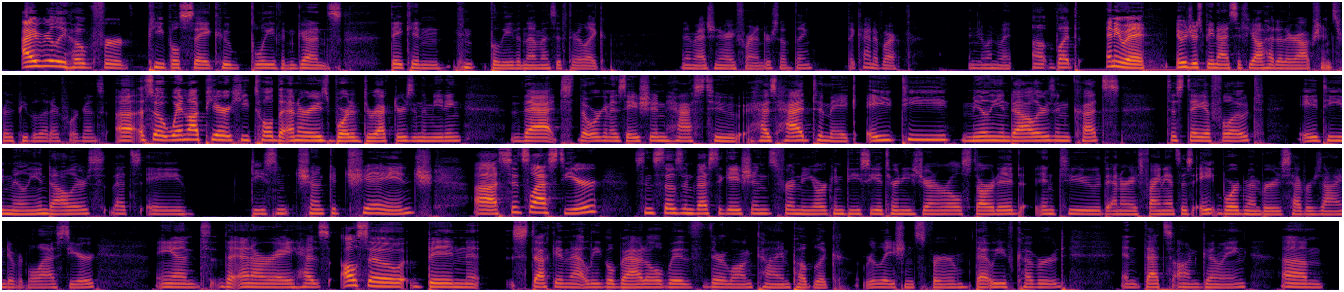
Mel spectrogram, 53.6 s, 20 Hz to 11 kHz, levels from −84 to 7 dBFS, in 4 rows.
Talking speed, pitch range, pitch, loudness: 160 wpm, 160-190 Hz, 175 Hz, -27 LUFS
